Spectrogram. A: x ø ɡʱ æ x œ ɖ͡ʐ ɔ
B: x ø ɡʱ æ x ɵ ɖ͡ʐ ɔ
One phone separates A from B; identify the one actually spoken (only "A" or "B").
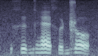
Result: B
